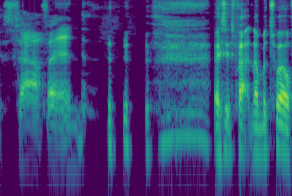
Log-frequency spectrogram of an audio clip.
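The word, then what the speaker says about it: Southend: It's how I pronounce it, too. South End.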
